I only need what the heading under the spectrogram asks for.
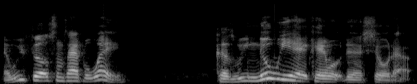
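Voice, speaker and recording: A man's voice: a little high, sing-song, normal speed. A man telling stories casually and animatedly in colloquial speech, acting out the exchanges he quotes. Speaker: pro wrestler telling stories.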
